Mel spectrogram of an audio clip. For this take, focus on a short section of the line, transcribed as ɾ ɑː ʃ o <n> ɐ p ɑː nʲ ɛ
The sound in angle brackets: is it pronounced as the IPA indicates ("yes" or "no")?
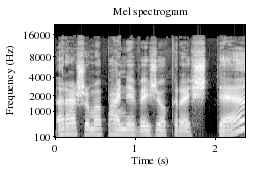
no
